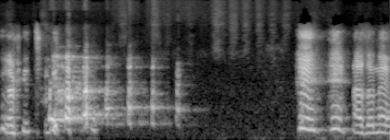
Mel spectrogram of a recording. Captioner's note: laughs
